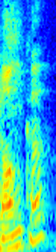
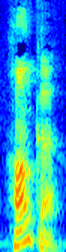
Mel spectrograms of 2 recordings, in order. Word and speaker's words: Junka: Junka. Honka. Honka help. Junka. The J is silent.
